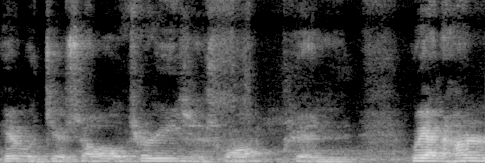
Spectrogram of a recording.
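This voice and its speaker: Over noticeable background noise and audible room echo, a man with an American accent speaks at a high pitch with fairly even intonation. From Missouri Bootheel. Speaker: retired farmer, church member. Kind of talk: interview, personal testimony.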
